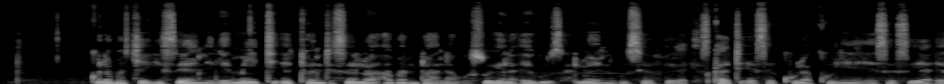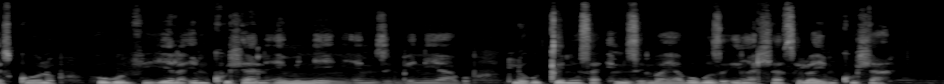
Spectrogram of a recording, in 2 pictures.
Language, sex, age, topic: North Ndebele, male, 18-24, health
